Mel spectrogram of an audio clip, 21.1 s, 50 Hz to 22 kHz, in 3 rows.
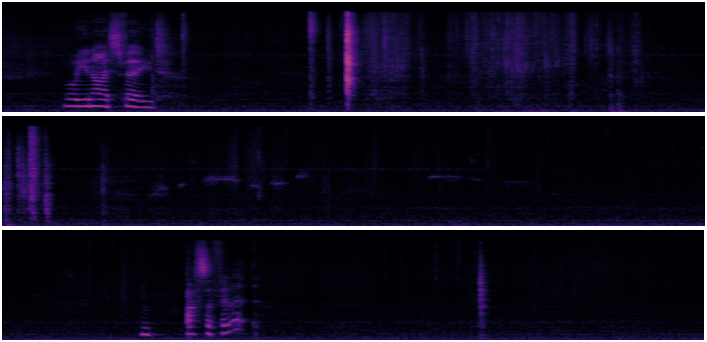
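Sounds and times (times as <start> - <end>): rustling and handling at sink: 3.2 - 8.2.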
